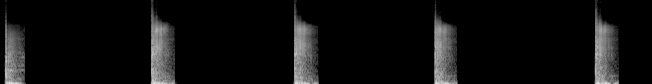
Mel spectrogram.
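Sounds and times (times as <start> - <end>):
fury of punches: 0.0 - 0.3, 1.5 - 1.8, 3.0 - 3.2, 4.4 - 4.6, 6.0 - 6.2.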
